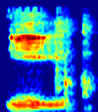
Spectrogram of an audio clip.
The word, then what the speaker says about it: 易: The transliteration with the alphabet is Y and I at the fourth tone, but the Chinese don't pronounce the Y.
